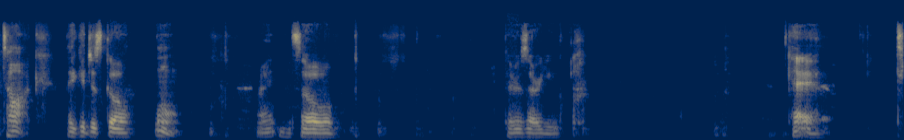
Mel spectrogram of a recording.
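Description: An adult man speaks calmly over an online call, in short phrases with pauses.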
